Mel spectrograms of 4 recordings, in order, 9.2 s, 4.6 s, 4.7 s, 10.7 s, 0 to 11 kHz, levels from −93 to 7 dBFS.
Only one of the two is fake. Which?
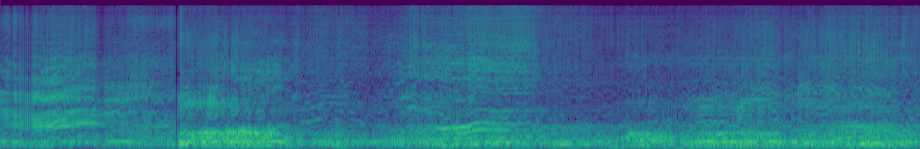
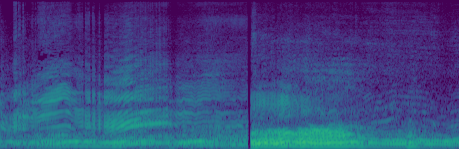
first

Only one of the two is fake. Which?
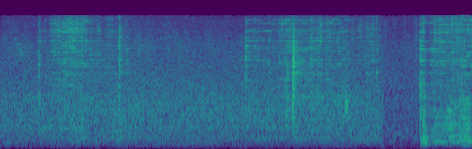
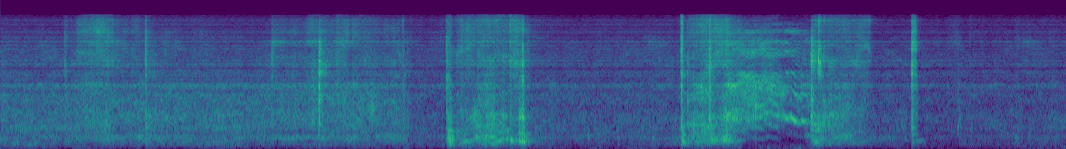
second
